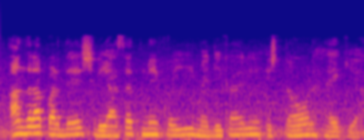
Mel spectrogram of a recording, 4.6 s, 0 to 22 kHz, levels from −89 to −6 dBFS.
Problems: constant background noise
